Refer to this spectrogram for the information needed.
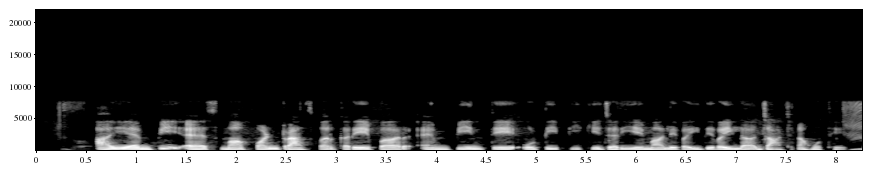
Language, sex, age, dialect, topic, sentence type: Chhattisgarhi, female, 18-24, Western/Budati/Khatahi, banking, statement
